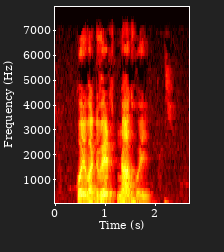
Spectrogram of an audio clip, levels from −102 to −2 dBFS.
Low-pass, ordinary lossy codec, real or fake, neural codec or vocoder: 7.2 kHz; Opus, 64 kbps; real; none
